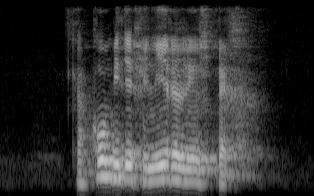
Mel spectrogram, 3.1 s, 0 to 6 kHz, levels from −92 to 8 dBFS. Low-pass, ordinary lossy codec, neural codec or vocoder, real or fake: 5.4 kHz; none; codec, 44.1 kHz, 3.4 kbps, Pupu-Codec; fake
